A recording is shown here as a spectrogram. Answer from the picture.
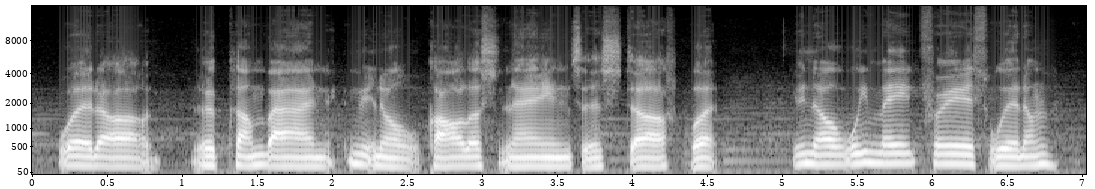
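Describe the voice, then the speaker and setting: A man talks at a fairly slow pace and fairly high pitch. His intonation is fairly even, with music in the background. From US South, Charlotte, North Carolina. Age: 70s. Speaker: local resident sharing memories. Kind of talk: personal storytelling. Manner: halting.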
